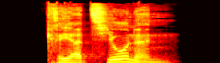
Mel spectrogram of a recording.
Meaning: plural of Kreation
- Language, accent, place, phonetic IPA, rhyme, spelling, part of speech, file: German, Germany, Berlin, [kʁeaˈt͡si̯oːnən], -oːnən, Kreationen, noun, De-Kreationen.ogg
